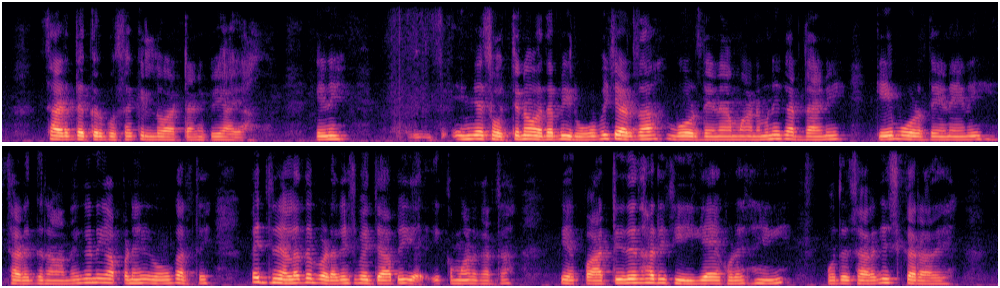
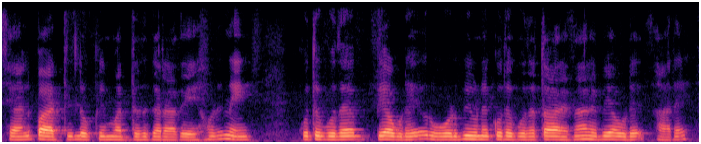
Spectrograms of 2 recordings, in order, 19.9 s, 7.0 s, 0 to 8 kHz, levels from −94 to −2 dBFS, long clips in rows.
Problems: none marked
